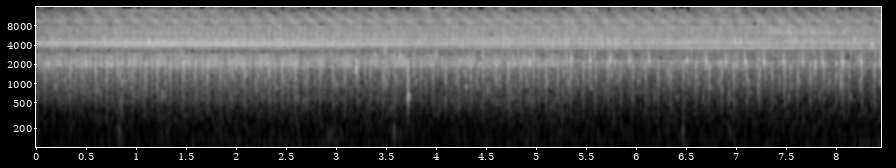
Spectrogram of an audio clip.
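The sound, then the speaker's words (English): Underwater insects in a small New Mexican pond, picked up by a hydrophone, make a dense, continuous crackle of tiny clicks and ticks over a steady, thin, high-pitched whine. The texture stays even throughout. “Recording artist David Dunn didn't expect much when he first plunged his hydrophone into a small New Mexican pond. But he found that underwater insects make an astonishing array of sounds.”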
